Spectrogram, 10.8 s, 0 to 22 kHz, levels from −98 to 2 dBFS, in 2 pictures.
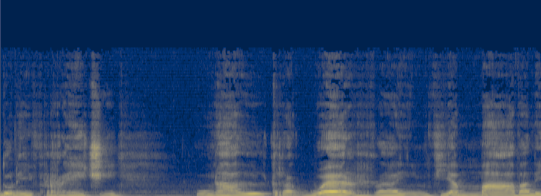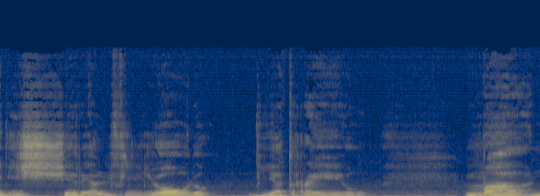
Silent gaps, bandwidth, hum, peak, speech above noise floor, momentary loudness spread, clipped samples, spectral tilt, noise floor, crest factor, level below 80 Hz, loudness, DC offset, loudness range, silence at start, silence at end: none; 16.5 kHz; none; -8 dBFS; 29 dB; 14 LU; under 0.1%; -5.5 dB/octave; -60 dBFS; 24 dB; -66 dBFS; -31 LUFS; 0.3%; 8 LU; 0 s; 0 s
